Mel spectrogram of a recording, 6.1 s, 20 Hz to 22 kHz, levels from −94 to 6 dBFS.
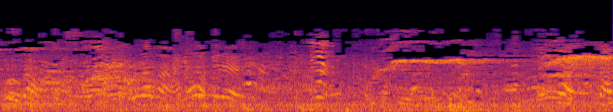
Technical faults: AAC compression

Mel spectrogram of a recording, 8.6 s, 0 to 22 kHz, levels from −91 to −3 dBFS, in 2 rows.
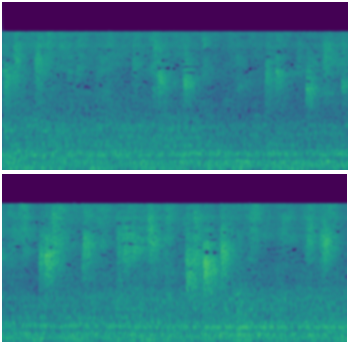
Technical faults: Vorbis compression

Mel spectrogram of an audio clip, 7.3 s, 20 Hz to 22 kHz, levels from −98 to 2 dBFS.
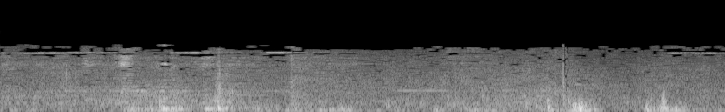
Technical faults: AAC compression

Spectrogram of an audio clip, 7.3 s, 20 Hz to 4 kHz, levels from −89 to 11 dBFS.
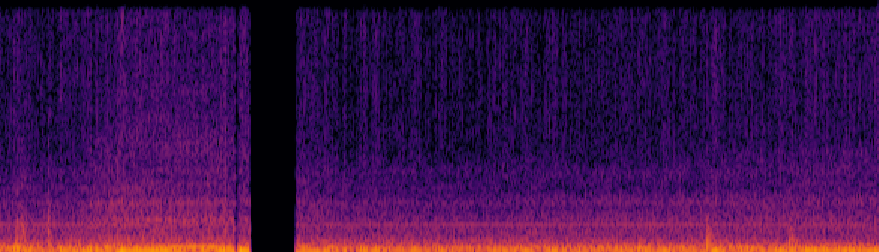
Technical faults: short concealed packet loss; long network dropout

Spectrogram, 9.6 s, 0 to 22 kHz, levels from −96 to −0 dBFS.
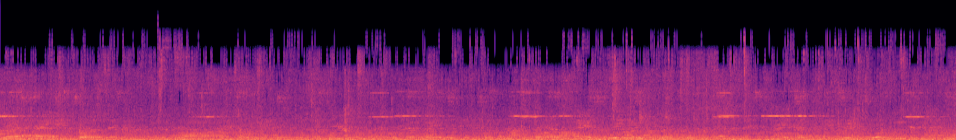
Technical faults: Bluetooth SBC compression

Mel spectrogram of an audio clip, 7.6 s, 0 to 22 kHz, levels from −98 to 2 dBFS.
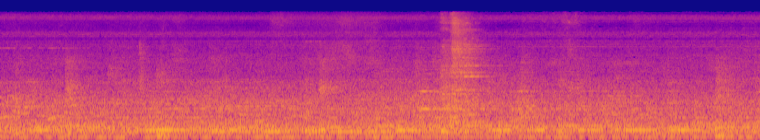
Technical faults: none

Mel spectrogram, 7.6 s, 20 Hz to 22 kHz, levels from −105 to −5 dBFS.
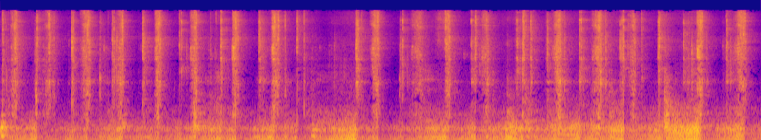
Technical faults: gain pumping

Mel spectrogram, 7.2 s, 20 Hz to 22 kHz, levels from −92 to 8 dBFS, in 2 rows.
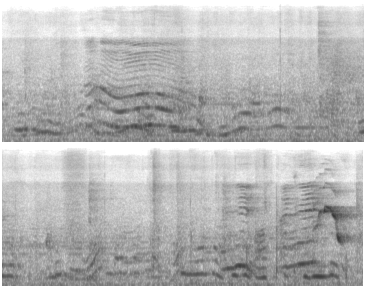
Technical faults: none

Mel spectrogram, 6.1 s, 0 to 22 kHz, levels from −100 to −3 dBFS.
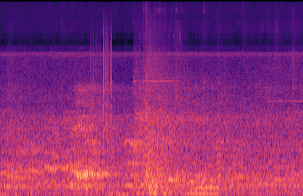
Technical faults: cable scratch noise

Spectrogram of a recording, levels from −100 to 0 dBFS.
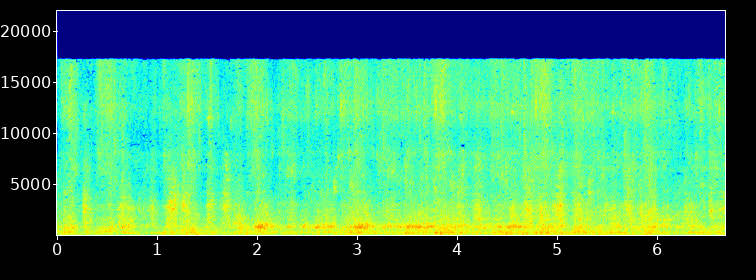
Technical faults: doubled audio track

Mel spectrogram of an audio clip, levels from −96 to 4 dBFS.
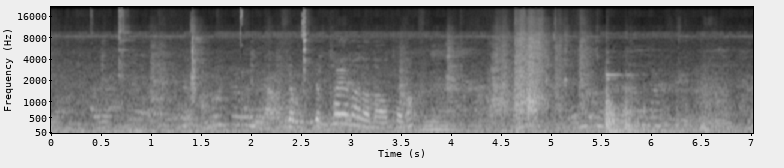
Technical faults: Opus compression

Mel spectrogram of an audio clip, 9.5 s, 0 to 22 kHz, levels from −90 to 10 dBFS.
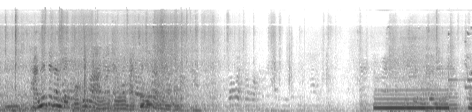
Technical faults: zipper noise

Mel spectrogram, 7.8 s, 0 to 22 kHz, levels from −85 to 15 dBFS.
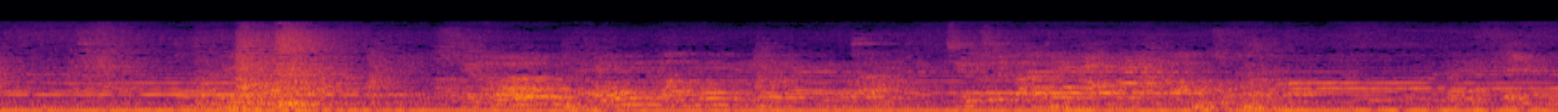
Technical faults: Vorbis compression

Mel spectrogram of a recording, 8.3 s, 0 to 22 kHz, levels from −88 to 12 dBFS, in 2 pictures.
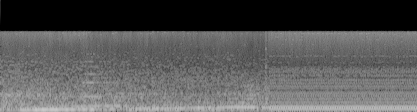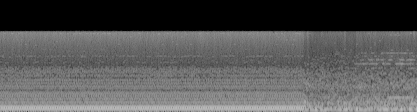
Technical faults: Bluetooth LC3 compression; system hang loop

